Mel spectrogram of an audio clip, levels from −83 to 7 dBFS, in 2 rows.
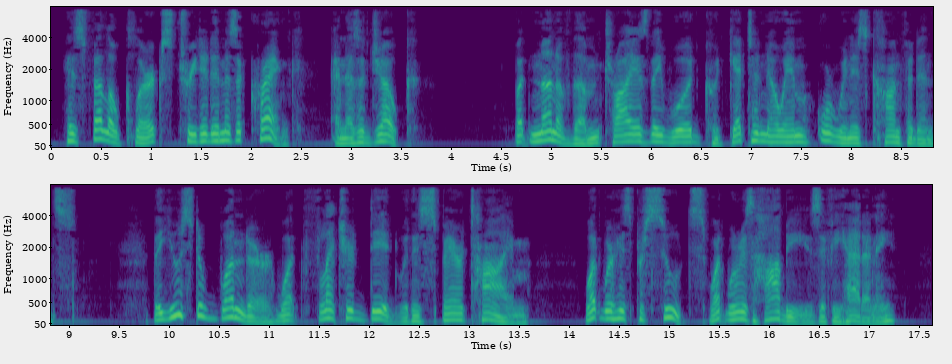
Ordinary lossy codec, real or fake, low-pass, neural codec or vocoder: MP3, 32 kbps; real; 7.2 kHz; none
